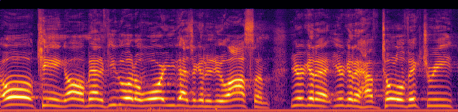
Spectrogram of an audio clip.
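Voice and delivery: hyped-up flattery. Retold or imitated. False prophets flattering King Ahab, loud and hyped. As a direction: sell the king a sure win, pumped up.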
